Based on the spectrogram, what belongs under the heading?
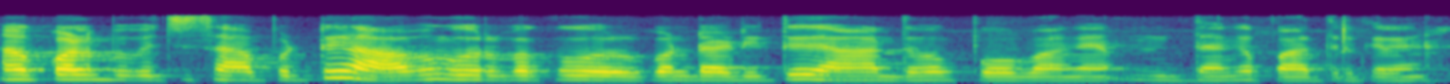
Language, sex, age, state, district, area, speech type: Tamil, female, 30-45, Tamil Nadu, Tiruppur, rural, spontaneous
